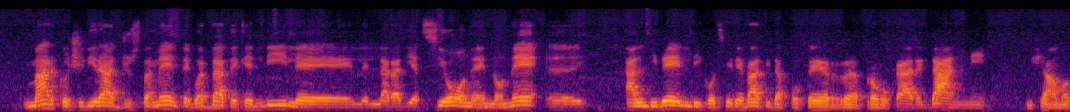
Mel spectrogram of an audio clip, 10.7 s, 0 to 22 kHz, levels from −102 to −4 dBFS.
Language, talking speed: Italian, 130 wpm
